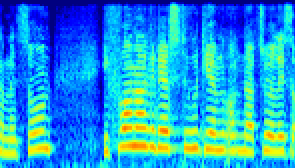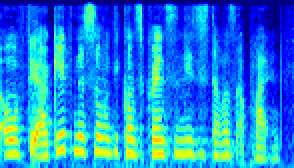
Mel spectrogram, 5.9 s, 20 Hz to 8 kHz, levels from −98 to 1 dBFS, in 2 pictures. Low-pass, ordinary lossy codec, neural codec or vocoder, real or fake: 7.2 kHz; none; codec, 16 kHz in and 24 kHz out, 0.4 kbps, LongCat-Audio-Codec, two codebook decoder; fake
